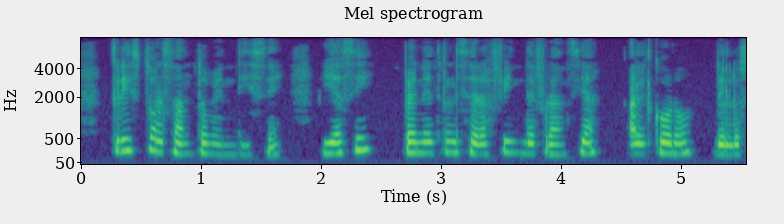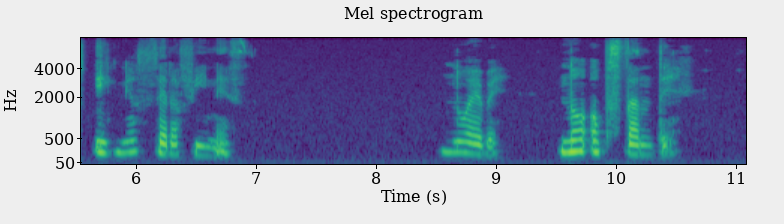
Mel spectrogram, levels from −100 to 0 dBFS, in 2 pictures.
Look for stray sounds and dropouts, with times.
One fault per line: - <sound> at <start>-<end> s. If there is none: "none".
none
